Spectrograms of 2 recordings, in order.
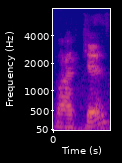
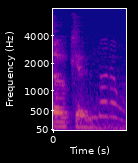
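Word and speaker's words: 5kid: Is 5 kid? Oh, kid. I keep calling him 5. I like calling him 5 kid. But apparently it's pronounced O kid because of how 5 is pronounced in Korean.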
